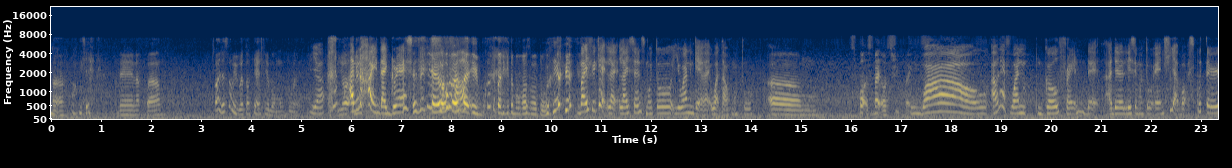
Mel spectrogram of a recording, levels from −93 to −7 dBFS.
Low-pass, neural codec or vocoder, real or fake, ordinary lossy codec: 7.2 kHz; none; real; Opus, 16 kbps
